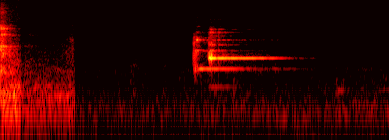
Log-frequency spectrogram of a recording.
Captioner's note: bell ringing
